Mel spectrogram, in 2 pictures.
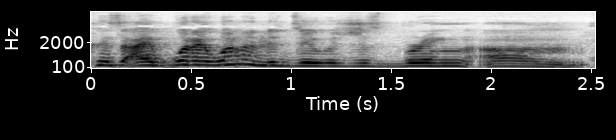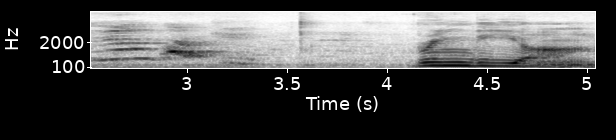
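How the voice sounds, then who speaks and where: With an American accent and a medium pitch, a woman speaks in an animated tone with lively intonation at a fairly slow pace, leaving long, frequent pauses, amid audible room echo and noticeable background noise. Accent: New York accent with slight Southern twang. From New York City (Brooklyn). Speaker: beauty vlogger. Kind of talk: makeup tutorial. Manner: chatty, animated.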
